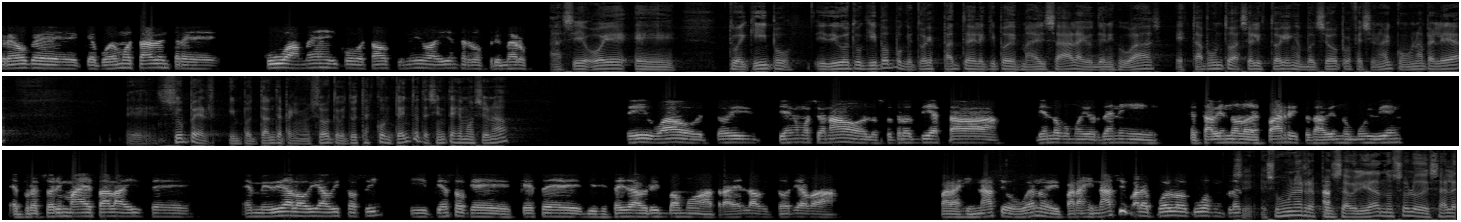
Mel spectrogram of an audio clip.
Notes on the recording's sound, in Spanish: al igual que con el publico a travez de llamadas telefónicas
